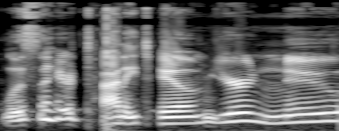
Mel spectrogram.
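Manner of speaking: angry, high-pitched tone. Retelling telling off someone who said calm down: retelling own angry outburst.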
